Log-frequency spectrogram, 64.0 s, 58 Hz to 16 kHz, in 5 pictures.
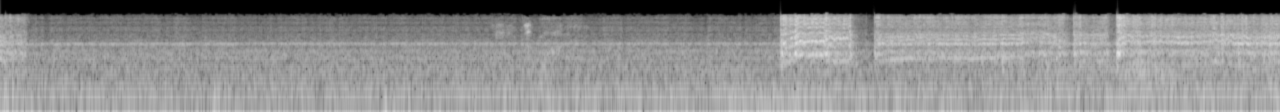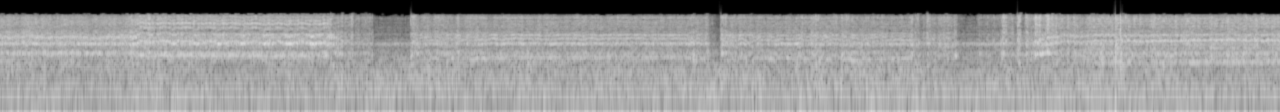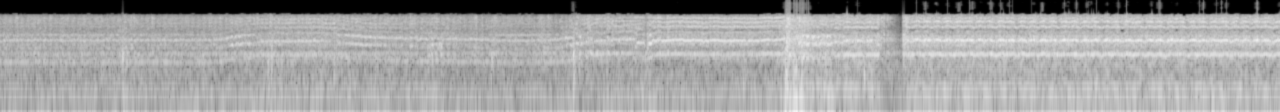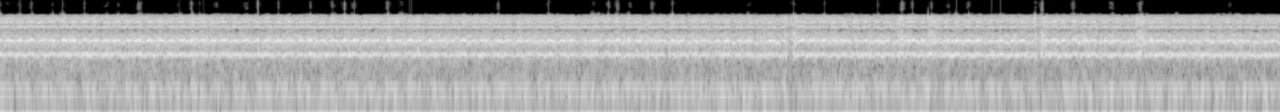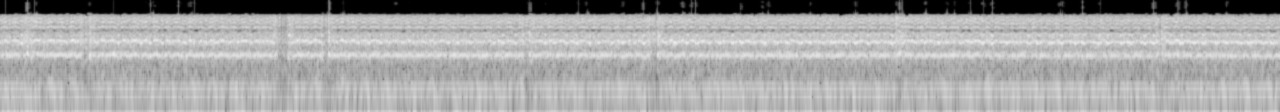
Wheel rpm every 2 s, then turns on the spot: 20, 0, 0, 10, 150, 150, 250, 250, 130, 140, 130, 140, 270, 270, 290, 270, 300, 270, 310, 310, 310, 310, 310, 280, 300, 300, 280, 270, 300, 300, 300, 300.
0-2 8-10 16-22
